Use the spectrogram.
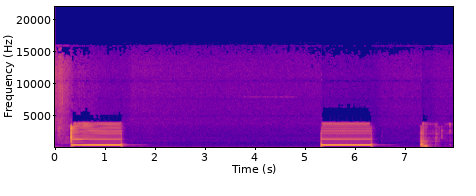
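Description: A telephone ringing tone: two steady, mid-pitched beeps, each about a second long and spaced several seconds apart, over a faint hum, followed by a brief clatter at the end.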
